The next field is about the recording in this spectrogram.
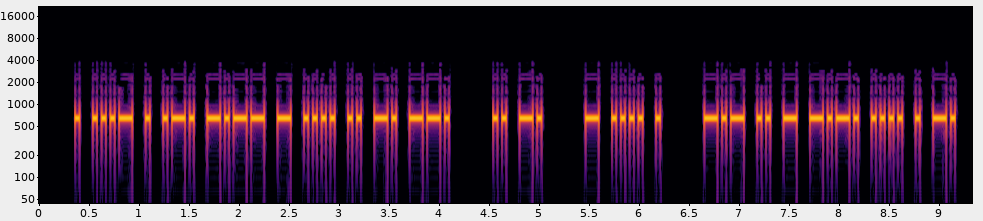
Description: Morse code, heard as a keyed tone, about 27 wpm, 650 Hz. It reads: EVERYTHING IN THE KITCHEN
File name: Book Two / 01-Chapter 1 - 27 WPM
